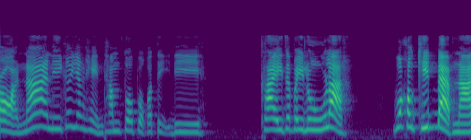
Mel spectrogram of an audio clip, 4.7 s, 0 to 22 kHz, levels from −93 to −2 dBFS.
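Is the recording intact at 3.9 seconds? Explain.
No, automatic gain rising runs from 0.63 to 4.67 s: the control lifts a quiet input by about 12 dB, so voice and background swell together slowly, unlike a sudden level jump.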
